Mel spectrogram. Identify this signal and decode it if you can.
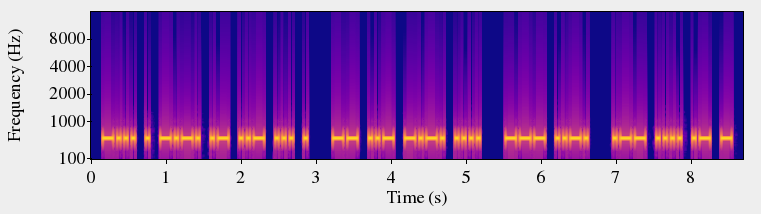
Morse code, heard as a keyed tone, about 25 wpm, 600 Hz. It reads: BECAUSE MUCH OF WHAT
